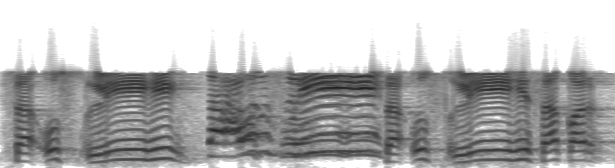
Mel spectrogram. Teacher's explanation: سین کو باریک پڑھنا ہے، صاد کو پر پڑھنا ہے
